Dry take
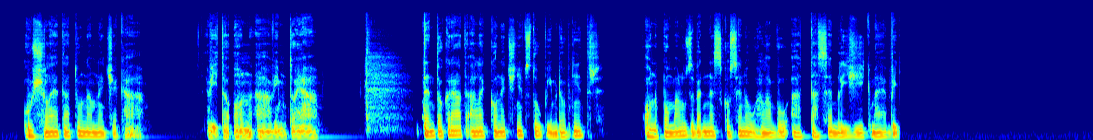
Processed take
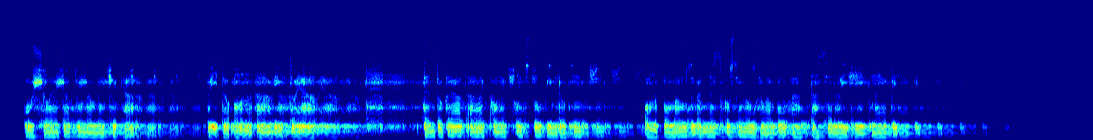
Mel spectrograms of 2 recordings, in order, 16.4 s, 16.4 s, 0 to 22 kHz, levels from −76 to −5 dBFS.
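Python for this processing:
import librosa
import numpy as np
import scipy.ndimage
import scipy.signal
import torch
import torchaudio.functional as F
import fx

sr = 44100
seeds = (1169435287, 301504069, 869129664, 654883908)

y = scipy.signal.sosfilt(scipy.signal.butter(6, 10000.0, 'lowpass', fs=sr, output='sos'), x)
y = fx.high_shelf(y, sr, hz=6200.0, db=-6.5)
y = fx.level_steps(y, sr, step_db=10)
y = fx.vowel_filter(y, sr, vowel='u')
y = fx.echo_feedback(y, sr, ms=337, feedback_pct=46, wet_db=-9)
y = y * librosa.db_to_amplitude(7.0)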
